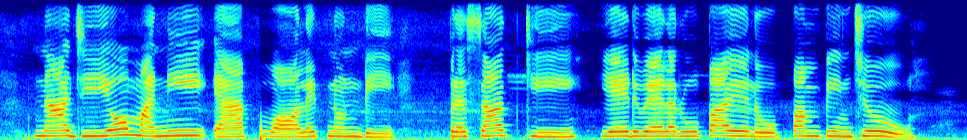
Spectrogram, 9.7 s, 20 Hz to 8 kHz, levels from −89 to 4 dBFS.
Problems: none marked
